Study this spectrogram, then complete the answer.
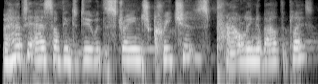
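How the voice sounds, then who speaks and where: In a big-sounding room, a British-accented man with a high-pitched, slightly rough voice speaks fairly quickly as a magical talking vambrace in a video game. The character is sardonic and pompous, using formal, wordy phrasing with dry wit, and his mood is dry and urging.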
